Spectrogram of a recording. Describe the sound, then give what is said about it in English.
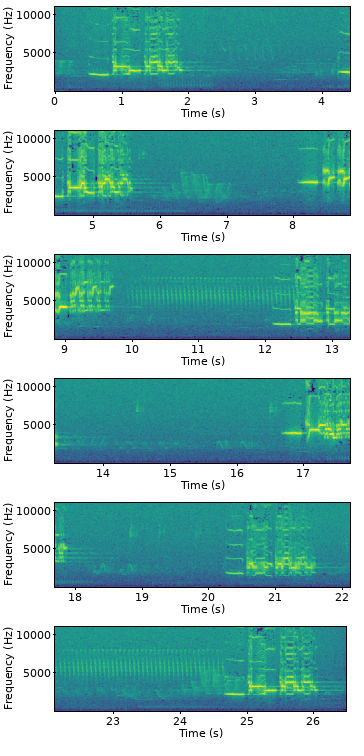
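A hermit thrush sings its ethereal, flute-like song: seven separate phrases spaced evenly a few seconds apart, each opening on a clear, long, relatively low held note and spilling into a rising, fluttering tremolo, with no talking. “The Hermit Thrush's song is another beautiful vocalization. Its ethereal flute-like melody is best recognized by the long, relatively low introductory note.”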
